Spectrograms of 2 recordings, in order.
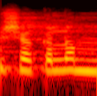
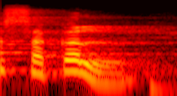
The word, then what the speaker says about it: सकल: समाज सकल मुनि संघ वो कहना चाहता था सकल लेकिन उसने कह दिया शकल सकल का अर्थ है संपूर्ण और शकल का अर्थ है टुकड़ा खंडित वो अखंड जैन समाज कहना चाह रहा है लेकिन सकल के बजाय उसने शकल कहा तो टुकड़े-टुकड़े हो गए बराबर अर्थ बदल गया सकलम शकलम स्वजनम स्वजनम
